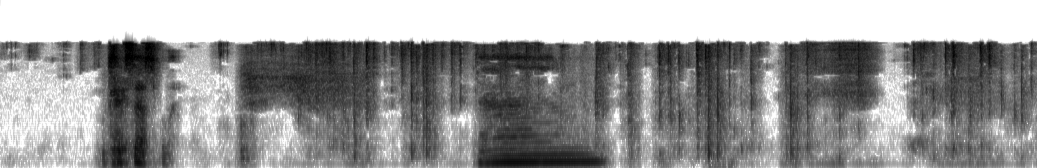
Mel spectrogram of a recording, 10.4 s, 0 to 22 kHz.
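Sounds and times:
speech: 1.0 - 1.8
furious typing on a computer keyboard: 3.0 - 10.3.

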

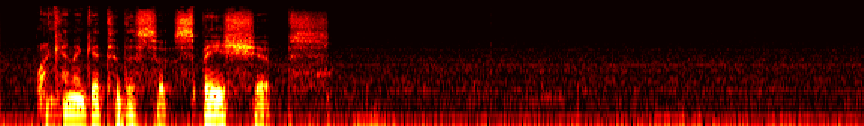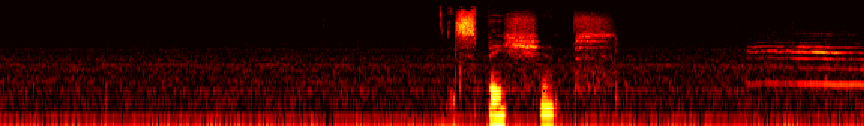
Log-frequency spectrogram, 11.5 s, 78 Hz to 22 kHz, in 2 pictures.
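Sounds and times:
low hum: 0.0 - 11.5
speech: 0.3 - 2.2, 8.8 - 9.9
cat meowing: 10.7 - 11.5.

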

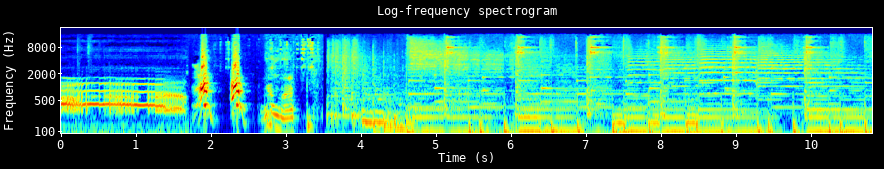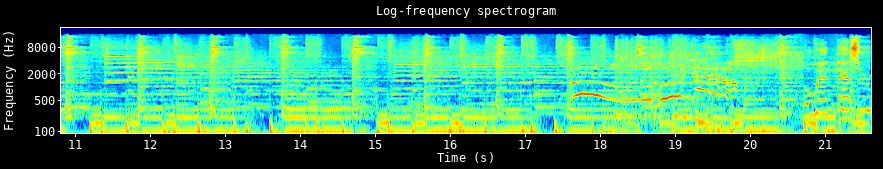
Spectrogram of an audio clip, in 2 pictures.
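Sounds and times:
dog howling yelps: 0.0 - 2.6
speech: 2.8 - 3.5
upbeat music: 3.6 - 21.5.

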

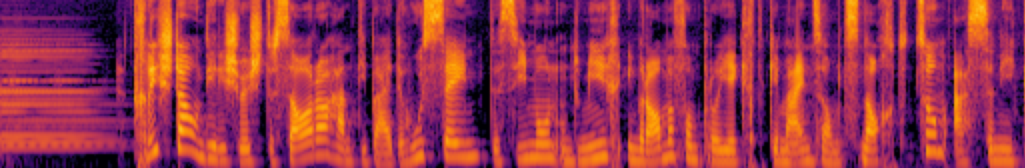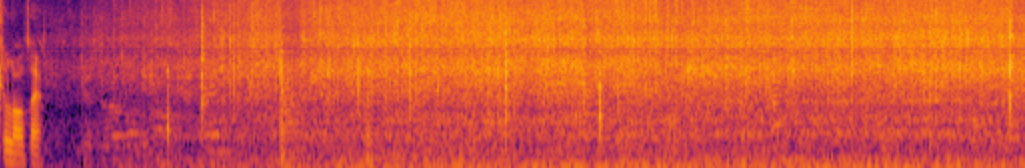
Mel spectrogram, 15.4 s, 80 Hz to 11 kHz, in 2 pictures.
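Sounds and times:
speech: 1.0 - 9.1
asparagus risotto sizzling in a pan: 7.9 - 15.3.

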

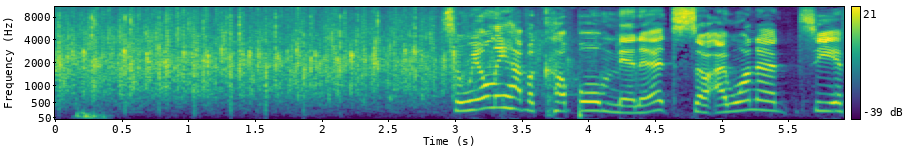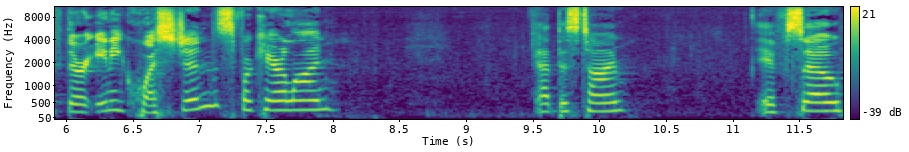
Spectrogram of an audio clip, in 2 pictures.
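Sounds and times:
audience applause after a conference talk: 0.0 - 3.8
speech: 3.0 - 8.1, 9.5 - 10.3, 11.2 - 11.8.

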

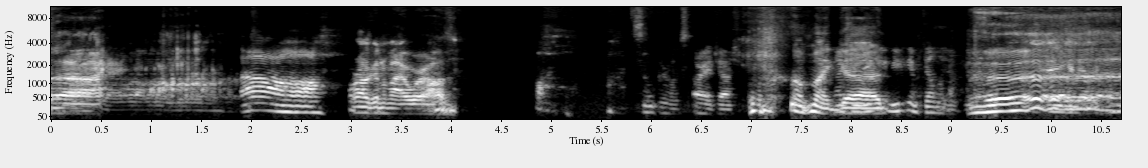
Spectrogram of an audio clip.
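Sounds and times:
long loud gurgling burp: 0.0 - 2.5, 9.2 - 10.6
speech: 3.2 - 4.1, 5.9 - 10.6.

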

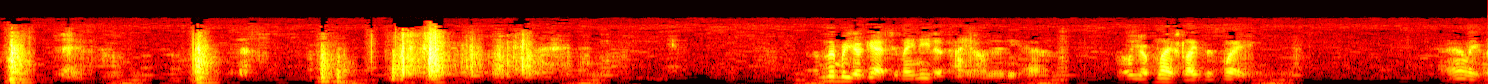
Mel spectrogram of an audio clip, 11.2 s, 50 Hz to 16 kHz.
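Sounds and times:
wooden door being broken open with thumps and cracks: 0.0 - 0.3, 2.4 - 4.0
speech: 6.3 - 9.5.

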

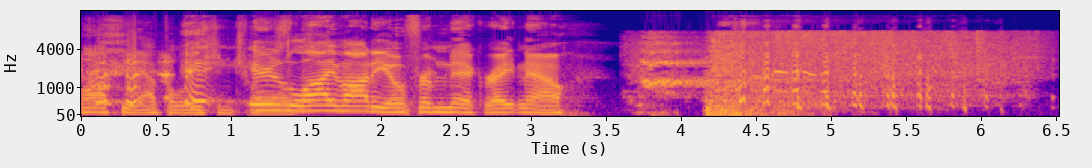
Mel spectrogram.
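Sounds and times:
laughter: 0.0 - 2.4, 4.2 - 6.5
speech: 0.0 - 4.7
car tires screeching: 3.6 - 4.4
loud car crash: 4.0 - 5.0.

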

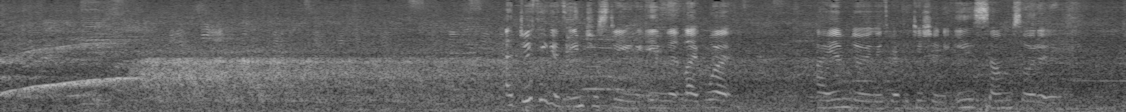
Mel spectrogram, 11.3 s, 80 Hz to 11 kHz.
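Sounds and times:
siren rising in pitch: 0.0 - 6.8
passing traffic rumbling: 0.0 - 11.2
speech: 5.2 - 7.6, 8.2 - 10.8.

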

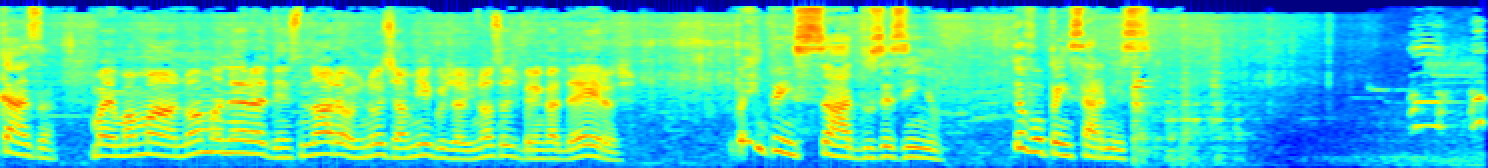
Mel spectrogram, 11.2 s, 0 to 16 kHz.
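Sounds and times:
speech: 0.0 - 4.9, 5.5 - 9.0
quiet outdoor ambience: 0.0 - 11.1
rooster crowing: 10.4 - 11.1.

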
